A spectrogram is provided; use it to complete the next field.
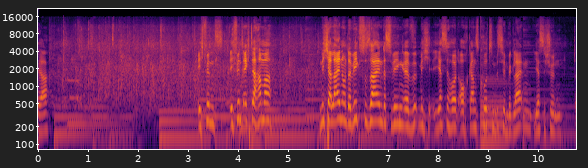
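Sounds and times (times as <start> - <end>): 
speech: 0.0 - 0.9, 2.4 - 4.9, 5.6 - 10.7
audience applause: 0.0 - 6.2.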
